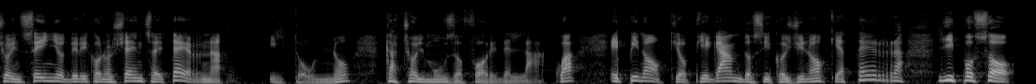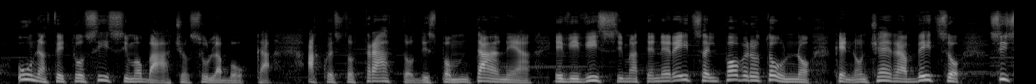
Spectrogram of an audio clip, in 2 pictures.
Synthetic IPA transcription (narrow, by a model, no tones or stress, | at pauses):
t͡ʃoɛinseɲːod̪iɾikonoʃːɛnt̪saet̪ɛrna̰ | ilt̪o̰nːokat͡ʃːɔilmuːzofwɔ̰ːɾid̪ḛlːa̰kːwaepːinɔkːjopjɛɡand̪osikojd͡ʒinɔkːiat̪ːɛrːaʎiposɔunafːet̪ːuozisːimoba̰ːt͡ʃosulːabo̰kːa̰akwest̪ot̪ɾat̪ːod̪ispont̪aːnea̰evːivisːimat̪eneɾet̪sːailpɔːveɾot̪onːok̟enːont͡ʃɛːɾaːvːet̪sːosi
